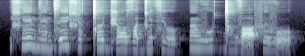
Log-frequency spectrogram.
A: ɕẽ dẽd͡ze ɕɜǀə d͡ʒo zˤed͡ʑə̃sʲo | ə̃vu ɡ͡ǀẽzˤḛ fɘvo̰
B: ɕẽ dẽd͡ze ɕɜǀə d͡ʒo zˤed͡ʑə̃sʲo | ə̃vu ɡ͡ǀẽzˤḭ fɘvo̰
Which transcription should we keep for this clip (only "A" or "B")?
A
